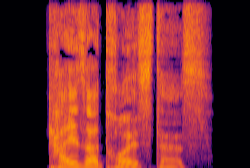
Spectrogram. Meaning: strong/mixed nominative/accusative neuter singular superlative degree of kaisertreu
- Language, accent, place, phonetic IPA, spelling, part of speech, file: German, Germany, Berlin, [ˈkaɪ̯zɐˌtʁɔɪ̯stəs], kaisertreustes, adjective, De-kaisertreustes.ogg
